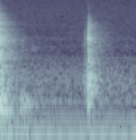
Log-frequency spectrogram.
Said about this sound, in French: Elle sort et ferme la porte.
